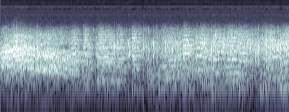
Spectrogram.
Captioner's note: applause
